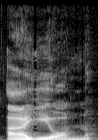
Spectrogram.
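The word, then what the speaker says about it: ἅγιον: e sound so it's i yeon and remember we don't pronounce the rough breathing so we don't say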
